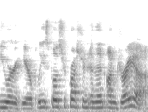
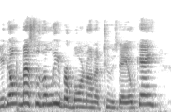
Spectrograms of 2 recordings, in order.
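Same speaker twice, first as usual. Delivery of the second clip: bad put-on tough-guy street gangster voice; 4 semitones higher, 4 dB louder than usual. Rereading a chat message as someone else: put-on gangster voice. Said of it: "kind of like a, a gangster".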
